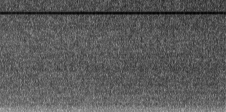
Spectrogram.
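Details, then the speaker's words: Engine quiet and even at idle after the vacuum line to the intake runner flap solenoid was pulled; the knocking chatter that sounded like a bent rod or spun bearing came from the runner flaps in the intake manifold. "so I'm sure you're here in the chatter room right now as soon as I pull this vacuum line it's going to go away see how quiet it is"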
